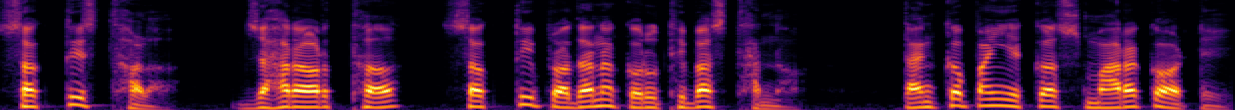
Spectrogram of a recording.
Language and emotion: Odia, neutral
